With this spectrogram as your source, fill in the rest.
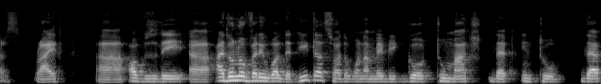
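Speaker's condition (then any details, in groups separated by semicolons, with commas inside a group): No condition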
